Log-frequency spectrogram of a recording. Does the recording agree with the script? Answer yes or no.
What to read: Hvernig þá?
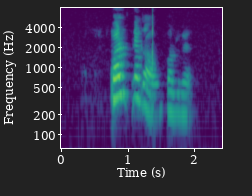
yes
